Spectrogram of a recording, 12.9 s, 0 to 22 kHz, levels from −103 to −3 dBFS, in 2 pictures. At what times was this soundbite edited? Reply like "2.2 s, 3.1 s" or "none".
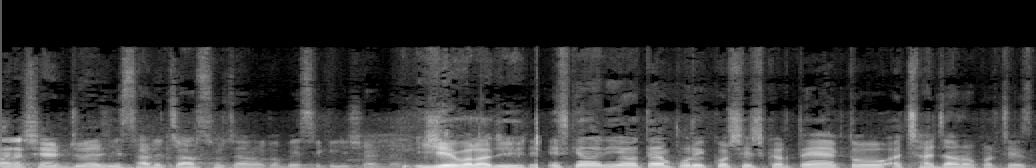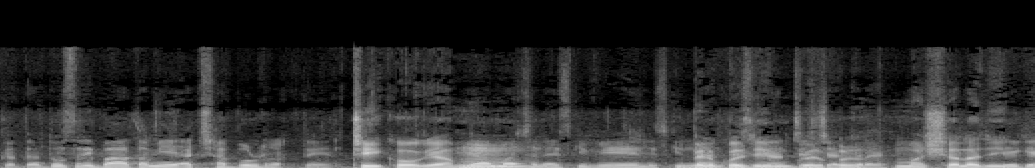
3.3 s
